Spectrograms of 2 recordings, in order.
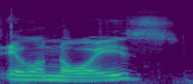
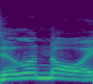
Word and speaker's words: Illinois: And it's Illinois. It's not Illinois. If it was Illinois, it wouldn't have a fucking S on the end of it.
